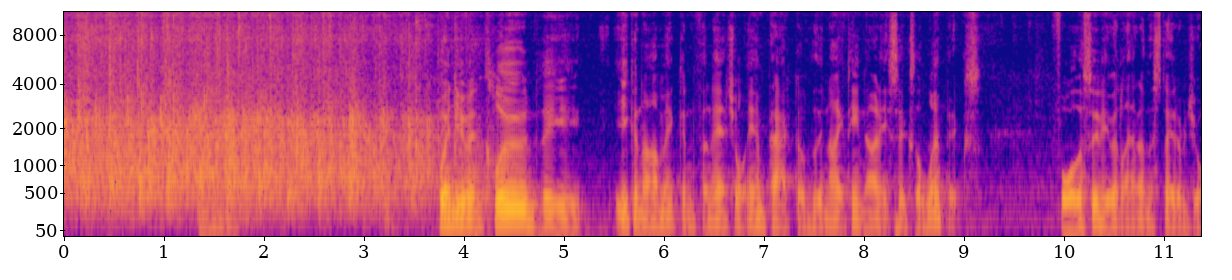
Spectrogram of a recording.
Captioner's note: applause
